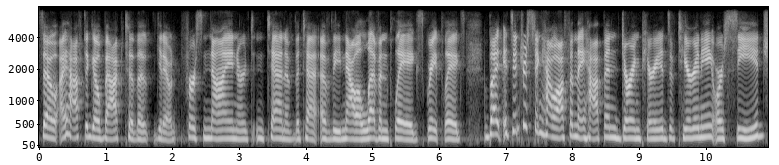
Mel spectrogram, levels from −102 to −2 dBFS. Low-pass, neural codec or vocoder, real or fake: 7.2 kHz; none; real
